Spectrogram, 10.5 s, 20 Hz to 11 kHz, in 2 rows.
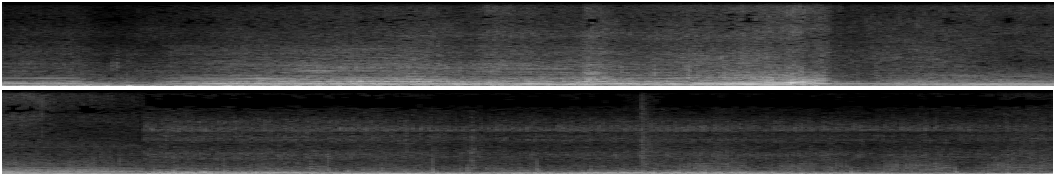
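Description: Honda Civic's swapped K20A engine through an aftermarket exhaust, loud: its pitch climbs up to about four seconds in, then drops away. About six seconds in it gives way to a lower, steady engine note.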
